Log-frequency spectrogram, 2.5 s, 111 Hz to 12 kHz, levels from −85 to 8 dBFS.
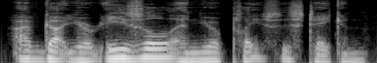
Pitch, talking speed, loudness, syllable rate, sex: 130 Hz, 215 wpm, -17 LUFS, 5.8 syllables/s, male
